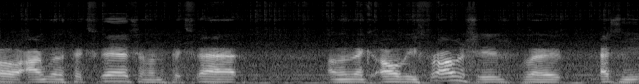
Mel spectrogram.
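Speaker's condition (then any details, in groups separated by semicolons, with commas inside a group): Parkinson's; speech impediment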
